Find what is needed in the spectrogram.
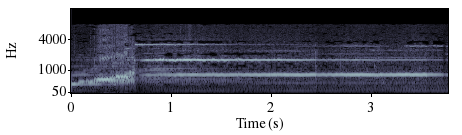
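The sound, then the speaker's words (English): Small finger bells called terezanes, worn by dancing girls on their fingers and toes, jingle in a brief bright flurry, then settle into a steady, shimmering ring of clear high tones that holds for several seconds, with no voices. “Little bells, which the dancing girls wear on their fingers and toes.”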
